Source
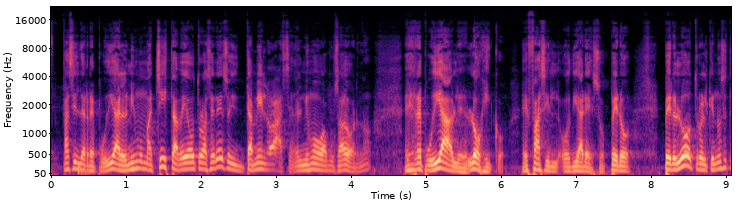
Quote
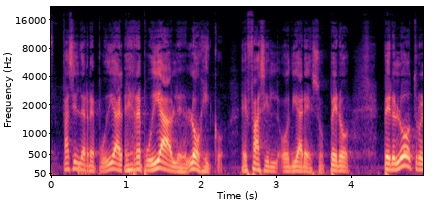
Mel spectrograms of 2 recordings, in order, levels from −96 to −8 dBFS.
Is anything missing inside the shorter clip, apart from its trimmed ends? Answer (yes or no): yes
